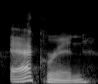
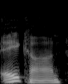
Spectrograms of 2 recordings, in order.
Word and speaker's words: Akron: Back to the 5-12, Texas Tech, Akron. Don't be confused with the small font and pronounce it Akon.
